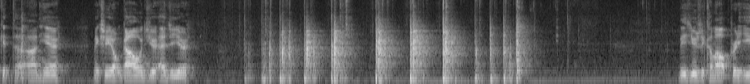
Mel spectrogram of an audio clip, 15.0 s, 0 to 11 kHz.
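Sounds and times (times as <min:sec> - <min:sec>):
sharp ringing metal knocks: 0:04.9 - 0:10.8.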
